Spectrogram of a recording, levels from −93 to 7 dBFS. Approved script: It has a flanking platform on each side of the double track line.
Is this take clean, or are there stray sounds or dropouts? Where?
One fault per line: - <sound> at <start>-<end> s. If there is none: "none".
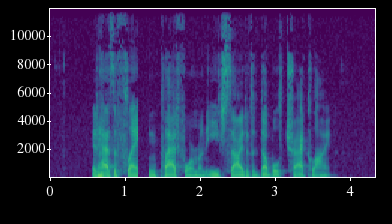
- dropout at 1.2-1.3 s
